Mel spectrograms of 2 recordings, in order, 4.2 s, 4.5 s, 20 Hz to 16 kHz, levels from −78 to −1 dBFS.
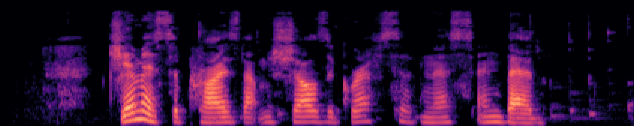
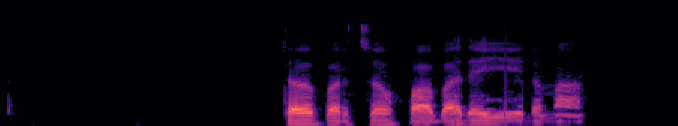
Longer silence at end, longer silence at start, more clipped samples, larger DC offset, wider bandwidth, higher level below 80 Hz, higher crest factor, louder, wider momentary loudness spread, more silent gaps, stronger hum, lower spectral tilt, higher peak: second, 0.25 s vs 0.6 s; second, 0.4 s vs 1.9 s; neither; neither; first, 11.5 kHz vs 9 kHz; second, -76 dBFS vs -64 dBFS; about the same, 22 dB vs 20 dB; first, -23 LUFS vs -33 LUFS; first, 16 LU vs 11 LU; neither; neither; second, -4.5 dB/octave vs -7 dB/octave; first, -2 dBFS vs -16 dBFS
